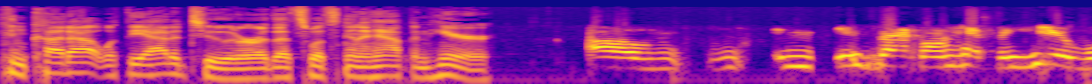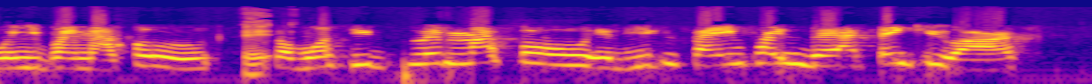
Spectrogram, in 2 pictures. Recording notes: …'s Personal Prank Phone Calls Collection.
